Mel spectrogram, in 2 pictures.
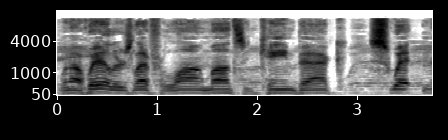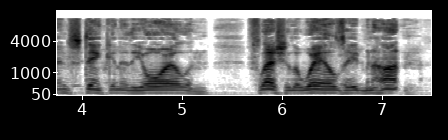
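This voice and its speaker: A man's voice: medium pitch, fairly even intonation, unhurried, a bit bright, natural voice. A man playing a wary island barkeeper. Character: gruff middle-aged male island barkeeper. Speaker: bartender.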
